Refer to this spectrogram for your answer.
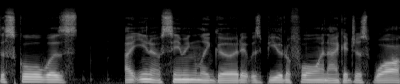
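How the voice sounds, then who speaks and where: A man with an American accent and a very deep, low pitch talks at a very fast pace in a monotone, flat intonation, recorded with a dry, close sound with no echo and a very clean, silent background. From New Jersey, Manahawkin. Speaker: visual artist. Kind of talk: interview. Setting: home studio.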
